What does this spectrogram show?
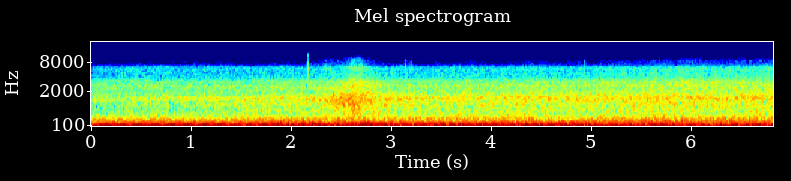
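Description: Replacement four-cylinder engine of a 2002 Toyota RAV4 heard from the cabin, a steady low drone as the car pulls in first gear, with road and wind noise. The automatic transmission is holding first and is slow to upshift, a fault the driver ties to a code for shift solenoid B.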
